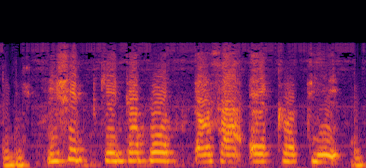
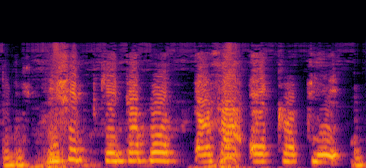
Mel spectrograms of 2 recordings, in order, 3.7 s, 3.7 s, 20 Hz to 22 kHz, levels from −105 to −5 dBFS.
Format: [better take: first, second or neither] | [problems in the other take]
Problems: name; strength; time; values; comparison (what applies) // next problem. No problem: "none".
first | noise reduction (classical method log-MMSE)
